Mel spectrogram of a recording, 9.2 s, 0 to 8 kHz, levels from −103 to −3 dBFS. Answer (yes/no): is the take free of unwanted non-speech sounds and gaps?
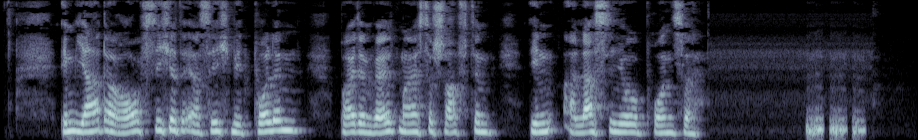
no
